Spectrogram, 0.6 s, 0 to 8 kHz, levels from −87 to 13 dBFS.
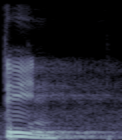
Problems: none marked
